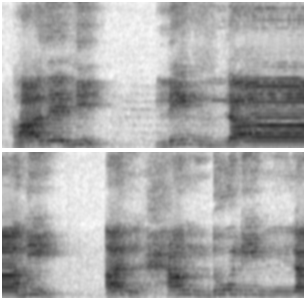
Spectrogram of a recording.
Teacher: لام کھڑی زبر لا للہ. ہا کے نیچے زیر آواز کو نیچے گرائیں گے, اس کو کھینچ کر نہیں پڑھیں گے.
